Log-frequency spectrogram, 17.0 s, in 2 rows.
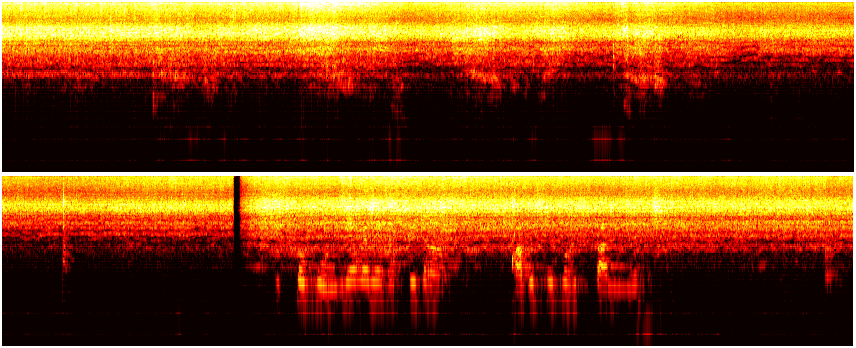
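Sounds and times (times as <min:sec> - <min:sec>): food sizzling in oil: 0:00.0 - 0:17.0
metal ladle scraping a pot: 0:01.5 - 0:02.4, 0:06.1 - 0:07.0.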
